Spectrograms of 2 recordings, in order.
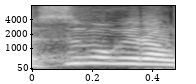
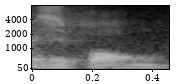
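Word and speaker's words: jupon: 근데 원래는 그 원어는 지봉이에요. 이 바지. 말 탈 때 바지 입었던 거죠. 그 바지, 그걸 보고 일본 사람들이 발음이 안 되니까 스봉이라고 해요. 지봉이에요, 지봉.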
